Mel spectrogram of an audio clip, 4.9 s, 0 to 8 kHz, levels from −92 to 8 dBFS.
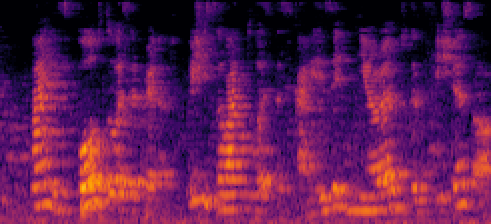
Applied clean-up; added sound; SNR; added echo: classical method WPE with log-MMSE.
